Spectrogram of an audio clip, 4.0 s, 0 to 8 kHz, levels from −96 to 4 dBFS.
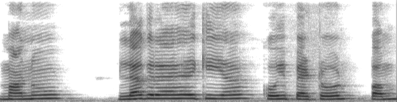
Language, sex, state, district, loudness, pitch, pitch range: Hindi, female, Uttar Pradesh, Muzaffarnagar, -18 LUFS, 260 Hz, 240-285 Hz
